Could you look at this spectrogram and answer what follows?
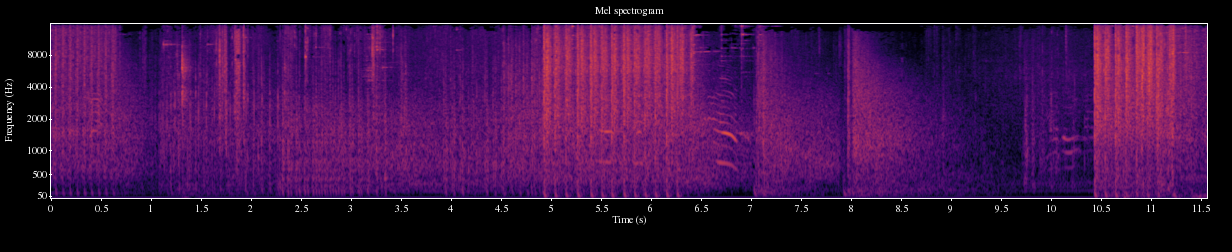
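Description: Rapid automatic gunfire from a FAMAS rifle in the video game Battlefield 3, with loud sustained bursts and short pauses in a busy battle soundscape, plus scattered weapon and effect sounds.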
